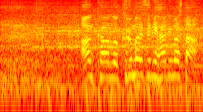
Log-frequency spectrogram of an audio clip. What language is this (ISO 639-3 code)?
jpn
